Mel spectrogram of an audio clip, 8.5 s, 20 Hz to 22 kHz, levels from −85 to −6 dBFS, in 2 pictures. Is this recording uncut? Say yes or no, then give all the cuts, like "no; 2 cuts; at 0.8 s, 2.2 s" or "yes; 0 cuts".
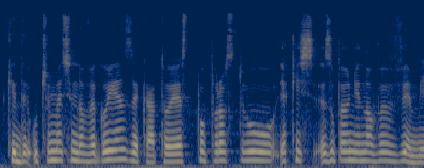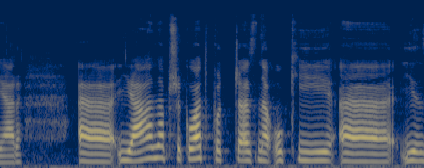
yes; 0 cuts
